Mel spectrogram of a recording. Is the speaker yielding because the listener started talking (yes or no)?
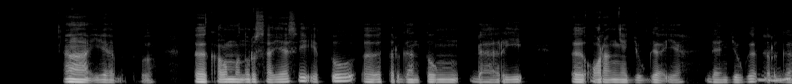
no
